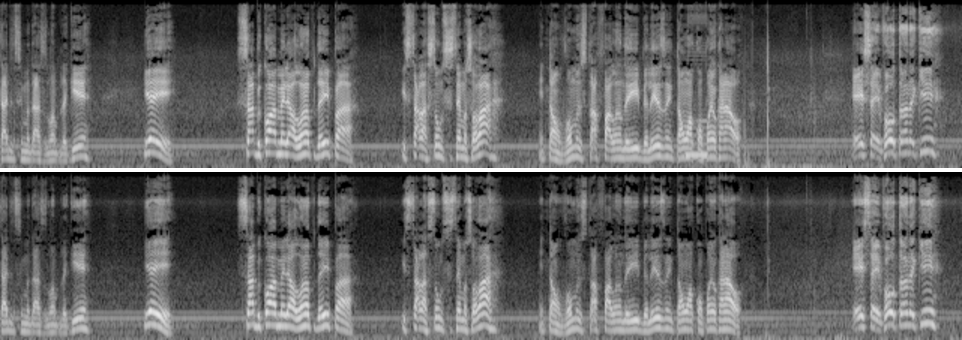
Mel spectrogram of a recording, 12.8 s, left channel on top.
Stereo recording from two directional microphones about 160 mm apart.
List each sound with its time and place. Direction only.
0.0 s speech: 15° right (ahead or behind)
0.6 s speech: centre (ahead or behind)
1.9 s speech: 20° right (ahead or behind)
11.3 s speech: 15° right (ahead or behind)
